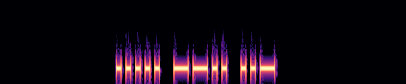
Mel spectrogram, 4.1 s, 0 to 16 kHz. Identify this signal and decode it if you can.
Morse code, heard as a keyed tone, about 25 wpm, 700 Hz. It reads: 5ZU
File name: Three Letter-Number Combinations - 25wpm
